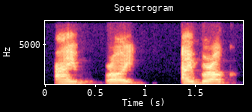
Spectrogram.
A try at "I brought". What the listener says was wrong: No es broke, no es broke, no es una K al final, también es una T. I brought.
